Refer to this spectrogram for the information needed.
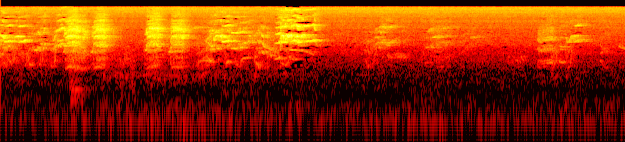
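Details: Rainbow lorikeets in Australian rain give loud repeated harsh screeches in quick bursts for about three seconds, then fainter scattered notes, with rain hissing behind.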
